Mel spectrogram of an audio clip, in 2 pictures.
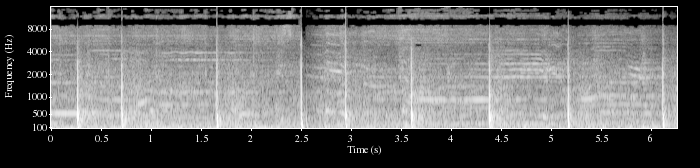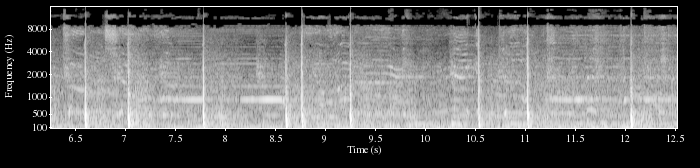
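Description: Aerial fireworks shells bursting overhead in an irregular string of sharp bangs, about one to two a second, over music playing throughout.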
